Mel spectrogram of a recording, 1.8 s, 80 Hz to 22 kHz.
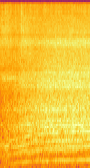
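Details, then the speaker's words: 12 V cooling fan for a drill press motor upgrade, drawing about three watts and pushing a lot of air; a steady airflow rush with a constant mid-pitched tonal whine from the fan. "so this one's now running maybe you can hear that tonality 12 volts just pulling around three watts there's a fair bit of air coming out of that so that's nice"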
